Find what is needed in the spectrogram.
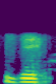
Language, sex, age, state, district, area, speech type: Urdu, female, 30-45, Bihar, Gaya, urban, conversation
